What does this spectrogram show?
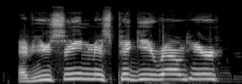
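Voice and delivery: put-on frog puppet voice. Doing a voice while playing, asking about Miss Piggy: Kermit the Frog voice. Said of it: "I lost my Kermit voice".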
